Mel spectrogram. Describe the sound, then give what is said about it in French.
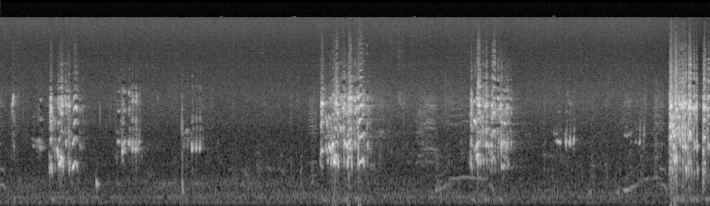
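A turkey gobbles repeatedly, loud rattling bursts coming every couple of seconds at uneven intervals, with a few shorter, softer calls in between and no talking. “le dindon digne qui avait le dédain des dons.”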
